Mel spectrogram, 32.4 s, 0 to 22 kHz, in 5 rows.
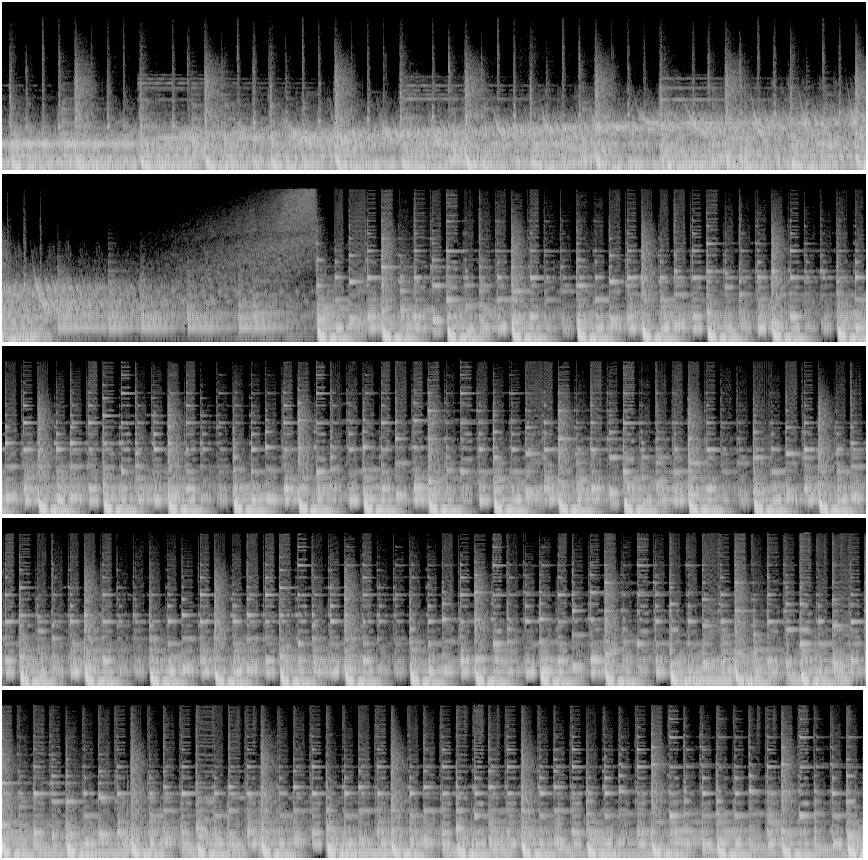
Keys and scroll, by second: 13.5-14.5 typing.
